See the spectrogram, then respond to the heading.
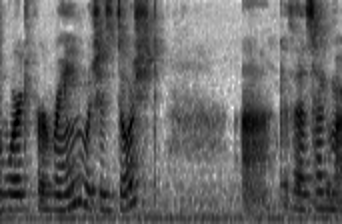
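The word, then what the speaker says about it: дождь: So rain, as I was saying, is pronounced dosht. Kind of sounds like Dodge, like the car for me.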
